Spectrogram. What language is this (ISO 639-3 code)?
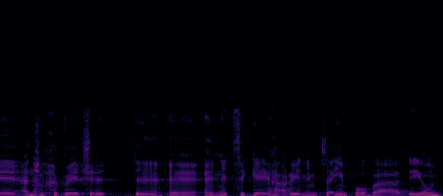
heb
